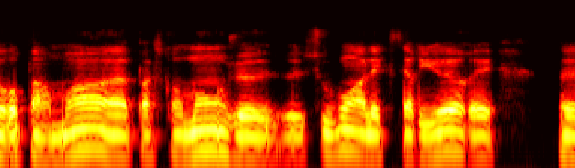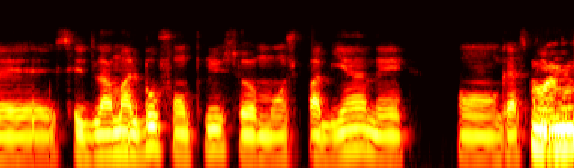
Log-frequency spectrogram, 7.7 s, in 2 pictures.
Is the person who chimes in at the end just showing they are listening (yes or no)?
yes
